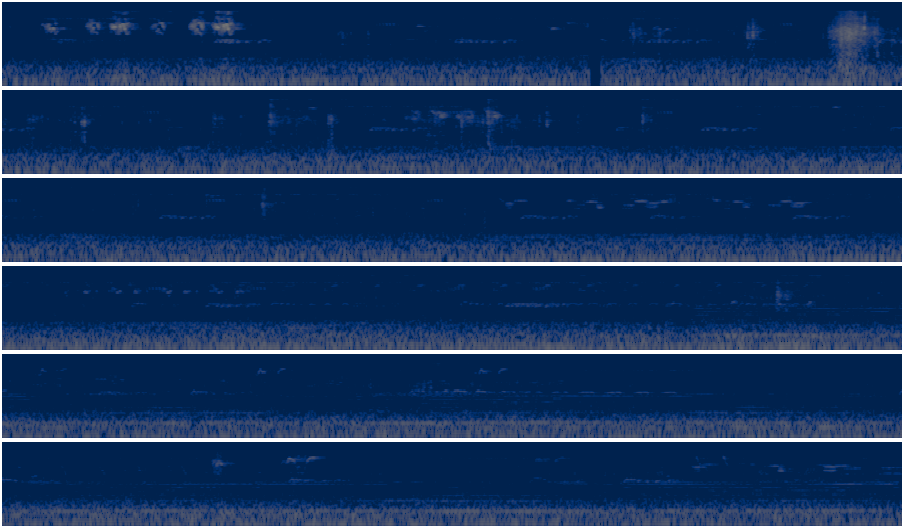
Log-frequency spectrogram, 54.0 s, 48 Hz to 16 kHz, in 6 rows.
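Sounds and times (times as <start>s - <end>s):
bird chirps: 0.3s - 2.8s
faint hum of steady tones: 9.0s - 54.0s.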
